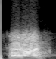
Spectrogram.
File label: radio bot nice shot, Counter-Strike swat; Global Offensive; player vo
